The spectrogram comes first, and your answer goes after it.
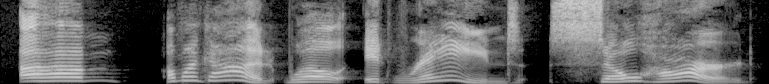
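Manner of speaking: high, loud stalling, then drawn out; mock flustered deflection. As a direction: scramble for small talk in hammed-up panic. Retold flustered woman deflecting the question.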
